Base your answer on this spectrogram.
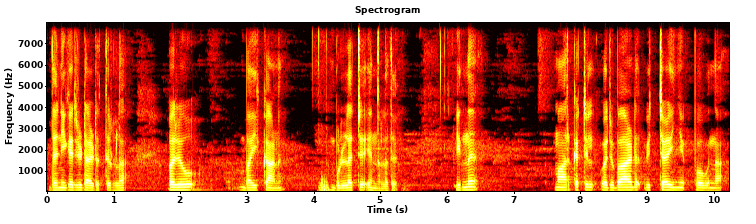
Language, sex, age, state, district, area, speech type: Malayalam, male, 18-30, Kerala, Kozhikode, rural, spontaneous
